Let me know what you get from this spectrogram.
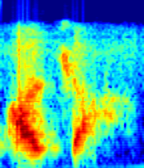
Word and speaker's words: Archa: You're used to saying Acharya, but then you notice there's no second R, so it's, the word is within the Archa. The word Archa, A-R-C, long A, Archa, the deity is named for the deity form, a form of the Lord for worshiping.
